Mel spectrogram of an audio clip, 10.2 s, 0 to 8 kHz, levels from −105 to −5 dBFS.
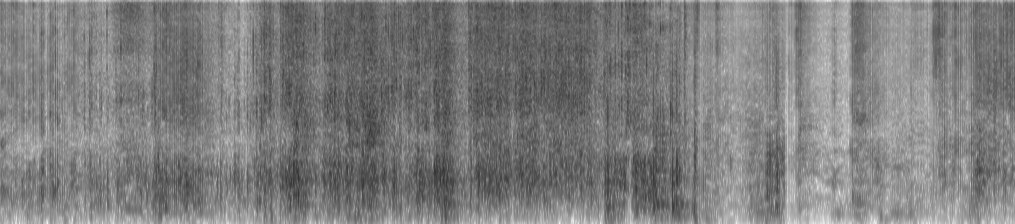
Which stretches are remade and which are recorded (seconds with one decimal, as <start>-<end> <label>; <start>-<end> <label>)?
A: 0.0-0.8 remade; 0.8-1.6 recorded; 1.6-2.1 remade; 2.1-6.9 recorded; 6.9-10.2 remade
